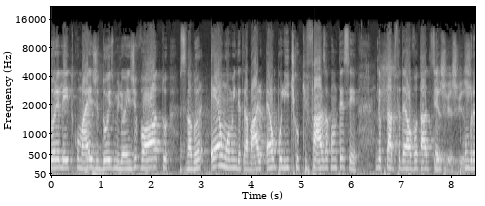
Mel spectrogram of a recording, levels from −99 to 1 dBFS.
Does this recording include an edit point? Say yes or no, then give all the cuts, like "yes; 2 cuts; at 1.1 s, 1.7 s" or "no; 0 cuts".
yes; 2 cuts; at 2.6 s, 6.5 s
